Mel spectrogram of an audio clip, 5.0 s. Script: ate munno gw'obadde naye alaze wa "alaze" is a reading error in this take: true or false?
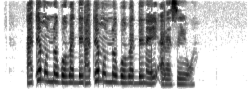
false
